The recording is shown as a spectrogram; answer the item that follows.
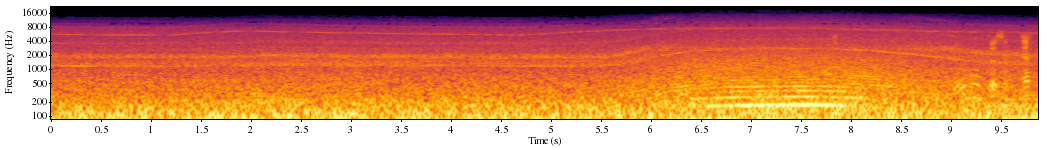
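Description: In a flight simulator, a jet airliner's engines whine and rumble steadily as it taxis off the runway after landing, with a tonal hum shifting pitch as it turns. The noise is close and continuous, with someone talking over it.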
